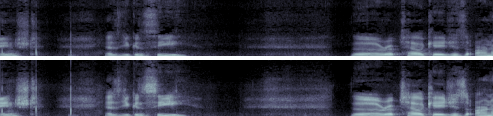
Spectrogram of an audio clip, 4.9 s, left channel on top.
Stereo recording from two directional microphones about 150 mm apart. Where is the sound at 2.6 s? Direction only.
5° left (ahead or behind).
